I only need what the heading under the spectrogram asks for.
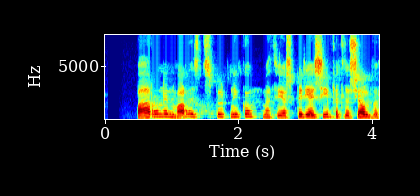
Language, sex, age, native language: Icelandic, male, 11, Icelandic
